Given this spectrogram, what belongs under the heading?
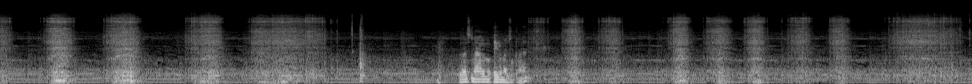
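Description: A sewing machine stitching a join on a lehenga blouse runs in short, repeated bursts, with a rougher scraping stretch in the middle and a voice speaking between the runs.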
